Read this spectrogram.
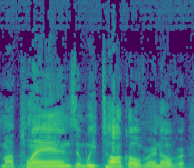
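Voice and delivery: usual speaking voice

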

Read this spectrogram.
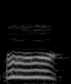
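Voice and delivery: high, drawn-out mouth-made scratch; high-pitched needle-scratch noise; imitated record screech. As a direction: mimic a record screeching to a stop. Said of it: "the records just screech".

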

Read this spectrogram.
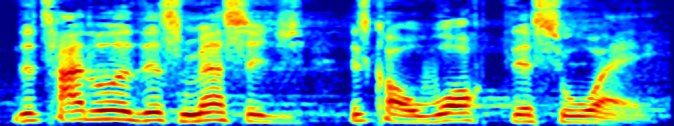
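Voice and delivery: ordinary delivery

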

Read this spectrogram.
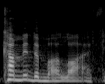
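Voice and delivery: high, earnest words of a simple prayer; sample prayer. Shown as a demonstration. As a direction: model the prayer for the congregation to repeat. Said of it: "And just simply say".

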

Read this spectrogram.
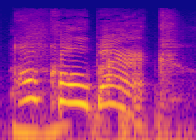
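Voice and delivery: high, slow granny voice; squeaky old lady voice; high old nana voice. Retold or imitated. Nana voice on phone ad.

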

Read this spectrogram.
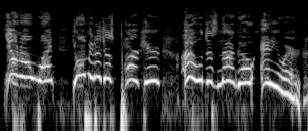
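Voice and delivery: very high hammed-up huffy voice; mock indignant lady. The line cutter threatening to park there, high mock outrage. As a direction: play her outraged threat. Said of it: "And then she was like".

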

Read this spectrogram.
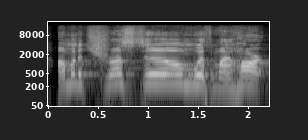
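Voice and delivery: high, drawn-out pledge; stretched, high-pitched vow; mock devotion. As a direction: act a half-committed believer promising grandly. Voicing half-committed believer.

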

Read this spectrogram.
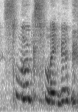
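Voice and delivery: slow, high, laughing through the title; laughing mockery. Real, not acted. Mocking the show title, laughing.

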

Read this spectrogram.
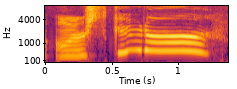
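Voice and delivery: on her scooter said high and loud, pitch leaping up; dramatic emphasis. Shown as a demonstration. Mom retelling her daughter's fall to viewers, high and loud. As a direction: throw the repeat up high in disbelief.

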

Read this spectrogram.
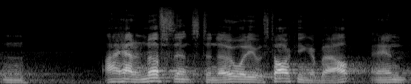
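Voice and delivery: ordinary talk, nothing marked

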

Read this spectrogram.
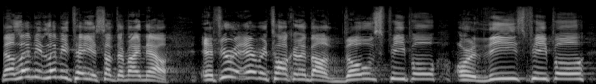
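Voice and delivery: preacher calling out his church; fired-up rebuke. Real, not acted. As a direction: scold the room, fast and loud.

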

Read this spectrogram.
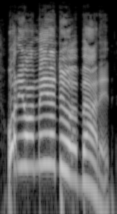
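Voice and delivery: high, fast exasperated brush-off; uncaring, unloving. Shown as a demonstration. Answering someone who brings you a problem, uncaring and exasperated. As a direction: brush them off in an uncaring whine. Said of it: "That sounds very uncaring, very unloving".

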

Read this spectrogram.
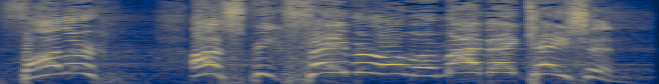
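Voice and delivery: put-on a boy praying boldly; child praying. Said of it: "before God".

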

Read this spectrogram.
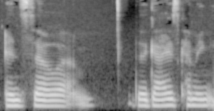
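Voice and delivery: ordinary talk, nothing marked

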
